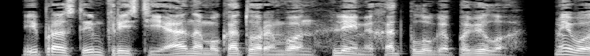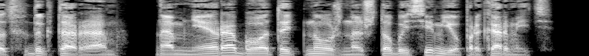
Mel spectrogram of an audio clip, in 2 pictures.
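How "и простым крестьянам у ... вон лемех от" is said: usual speaking voice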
